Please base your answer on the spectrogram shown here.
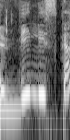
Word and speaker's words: Villisca: Tu vas nous parler des meurtres à la hache de Villisca. Est-ce que je le prononce bien?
